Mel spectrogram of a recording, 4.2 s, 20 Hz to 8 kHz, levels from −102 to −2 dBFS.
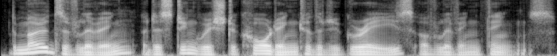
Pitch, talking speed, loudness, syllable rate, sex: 100 Hz, 185 wpm, -18 LUFS, 5.8 syllables/s, male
